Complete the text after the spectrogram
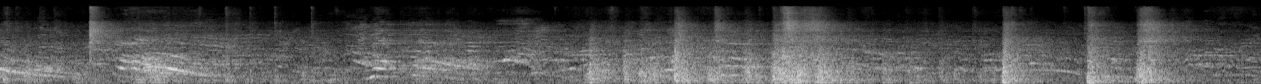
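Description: Bodies slam onto a wrestling ring mat with loud thuds.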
